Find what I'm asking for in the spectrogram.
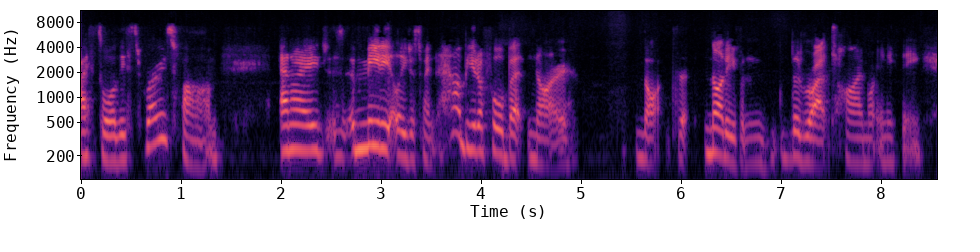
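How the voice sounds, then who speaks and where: A woman with an Australian accent, medium in pitch, with lively intonation at a moderate pace. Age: 30s. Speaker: author and business coach. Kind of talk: casual interview chat.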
